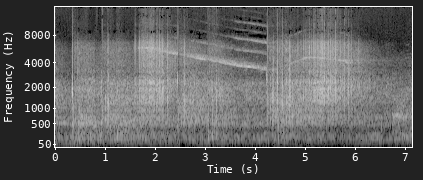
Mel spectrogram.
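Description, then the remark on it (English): Mortar fireworks, set off at random in and around a crowd in front of the Justice Center at around 9:30 p.m., crackle and bang continuously, with sharp pops and whistling rising streaks over a dense, rumbling background of blasts and crowd noise. “People were setting off fireworks, mostly mortars, at random in and around the crowd.”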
